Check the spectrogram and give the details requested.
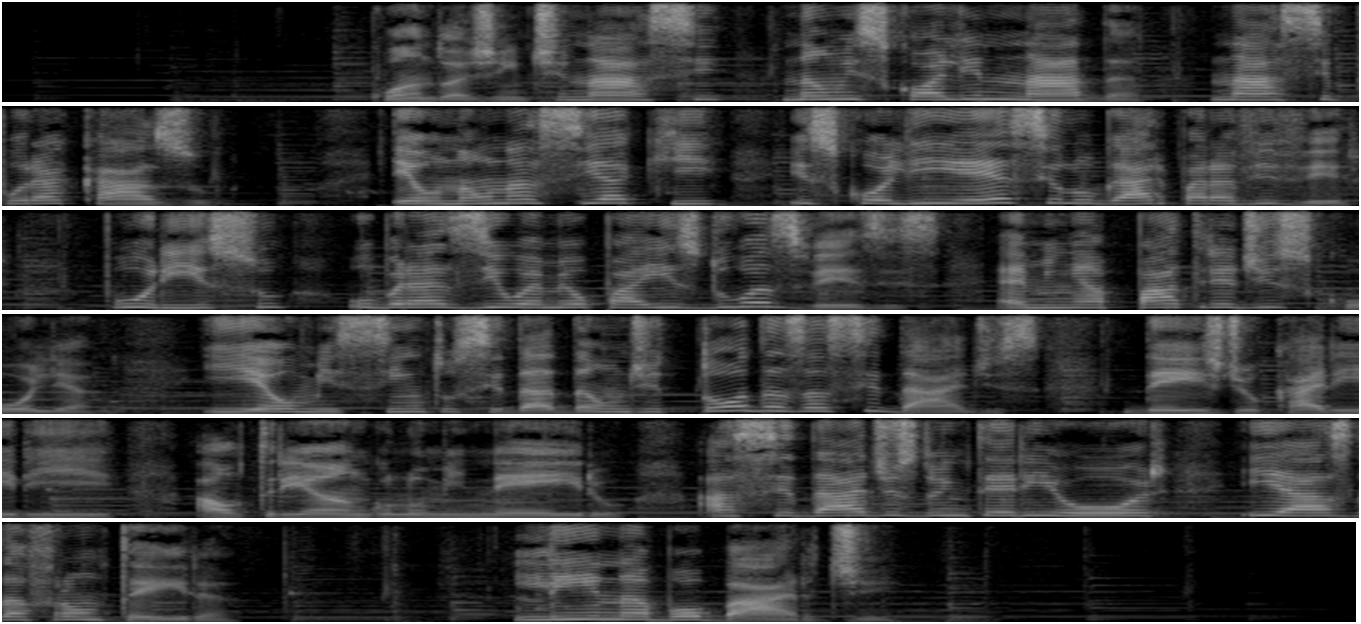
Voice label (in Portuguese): narracao; citacao quando a gente nasce luz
